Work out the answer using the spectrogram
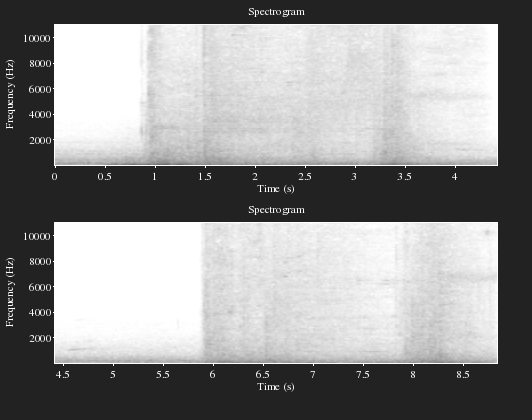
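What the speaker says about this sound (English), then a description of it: "Oh, elevator" A lift moving through the corridors of the Ironclad, a ship in a video game, gives a steady low mechanical hum with two louder whooshing surges, like doors or the car starting and stopping, and no talk.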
